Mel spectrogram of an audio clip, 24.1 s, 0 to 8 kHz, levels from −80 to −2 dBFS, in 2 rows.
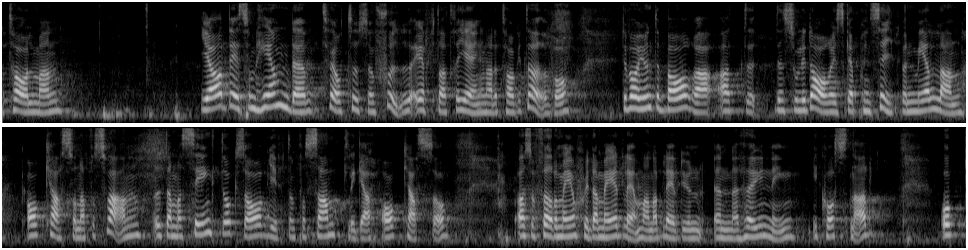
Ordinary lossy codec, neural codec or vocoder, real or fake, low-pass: none; codec, 16 kHz, 4 kbps, FunCodec, trained on LibriTTS, 50 frames a second; fake; none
